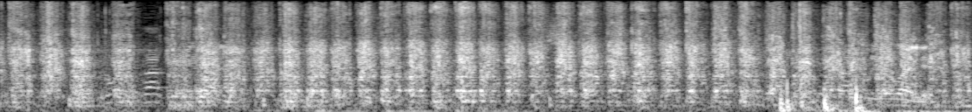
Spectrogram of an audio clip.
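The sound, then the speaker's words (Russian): Hand sawing in steady back-and-forth strokes. Many rhythmic rasping passes run evenly through the whole clip, with a couple of low knocks near the end. “Пилите пока, вы не останавливайтесь.”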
